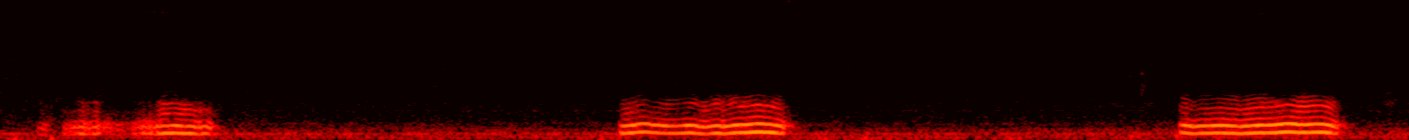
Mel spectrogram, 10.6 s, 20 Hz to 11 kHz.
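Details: Sleeping animal recorded 14 July 2017: three drawn-out, buzzing, wavering snores about four seconds apart with quiet pauses between; snoring.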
